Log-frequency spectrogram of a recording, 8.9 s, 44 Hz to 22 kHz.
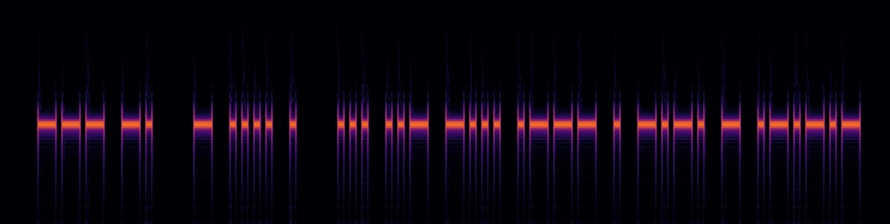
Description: Morse code, heard as a keyed tone, about 21 wpm, 700 Hz. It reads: ON THE SUBJECT.
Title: Sentences from Top 1000 Words - Review Part 6 - 20wpm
